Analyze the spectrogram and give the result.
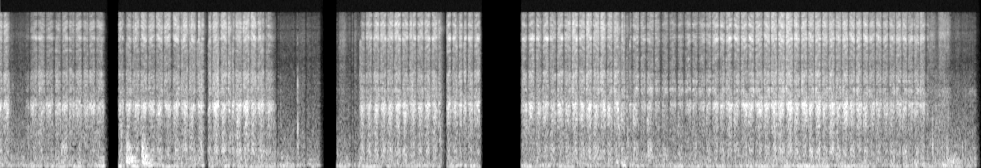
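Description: A yellow pencil tip scratches across the page of an upright spiral-bound paper sketchbook while drawing. Dense, rapid, bright scratchy strokes with a papery hiss run almost continuously, broken by a few short silent pauses.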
